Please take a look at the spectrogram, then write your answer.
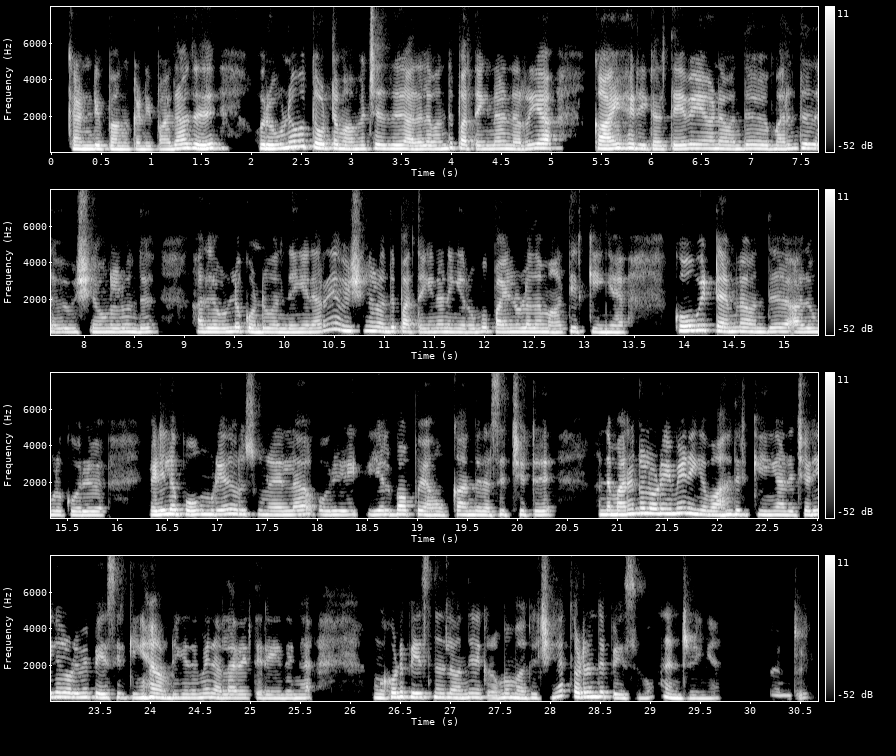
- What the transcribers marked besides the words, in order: in English: "கோவிட் டைம்ல"; laughing while speaking: "பேசியிருக்கீங்க"
- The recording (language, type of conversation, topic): Tamil, podcast, சிறிய உணவுத் தோட்டம் நமது வாழ்க்கையை எப்படிப் மாற்றும்?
